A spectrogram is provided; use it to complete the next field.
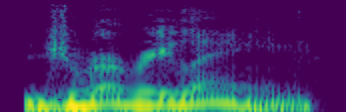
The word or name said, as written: Drury Lane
